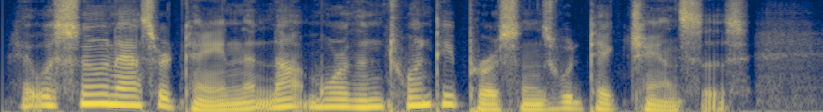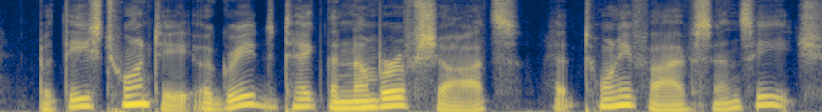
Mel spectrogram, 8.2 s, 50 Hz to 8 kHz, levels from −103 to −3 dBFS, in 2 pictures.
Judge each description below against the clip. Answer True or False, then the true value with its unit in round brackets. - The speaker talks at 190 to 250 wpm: True (205 wpm)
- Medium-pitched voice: False (130 Hz)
